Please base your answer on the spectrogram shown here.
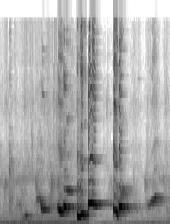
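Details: Ropel-style song of a straw-headed bulbul: a soft low whistle builds into loud, fluty slurred notes that drop and rise sharply, and the phrase ends in a sustained high whistle.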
